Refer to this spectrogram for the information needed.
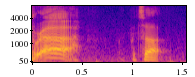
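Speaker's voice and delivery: dude-like voice. Retelling a late-night call from a publisher: imitating a San Diego bro. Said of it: "a bro from San Diego originally".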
